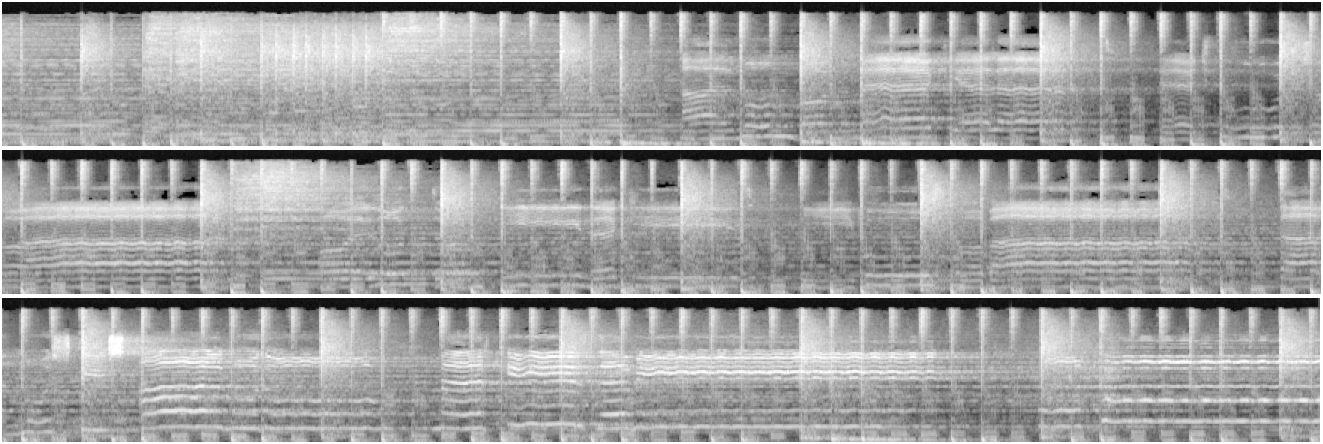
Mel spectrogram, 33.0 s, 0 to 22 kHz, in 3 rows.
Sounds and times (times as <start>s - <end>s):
Music: 0.0s - 32.9s
Female singing: 5.7s - 13.0s, 13.6s - 21.0s, 21.7s - 30.0s, 30.7s - 32.9s.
